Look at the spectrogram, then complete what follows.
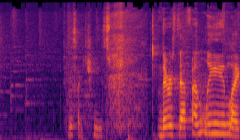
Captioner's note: chuckles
